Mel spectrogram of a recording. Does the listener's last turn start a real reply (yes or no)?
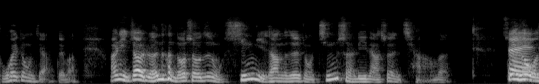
no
